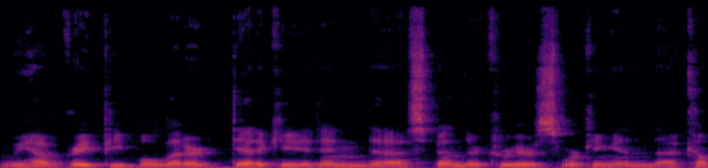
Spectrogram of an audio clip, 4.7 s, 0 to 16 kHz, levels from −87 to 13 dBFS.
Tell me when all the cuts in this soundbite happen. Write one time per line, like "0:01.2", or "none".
none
